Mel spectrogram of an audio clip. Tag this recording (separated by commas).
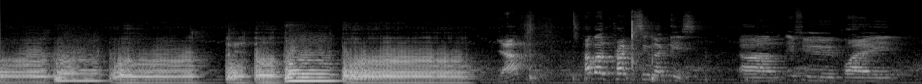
Music, Didgeridoo, Speech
